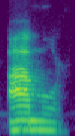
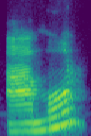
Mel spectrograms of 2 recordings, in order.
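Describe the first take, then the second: First: Amor as Á-mor, stress on the A; wrong-stress demo, amor with a strong first syllable. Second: Amor as a-MOR, rising on MOR; stress on last syllable. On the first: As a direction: punch the A of amor and drop mor. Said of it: "Ahora, en la primera". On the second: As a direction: lean on the final syllable of amor. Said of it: "se escucha mejor en mor". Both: Shown as a demonstration.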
